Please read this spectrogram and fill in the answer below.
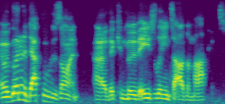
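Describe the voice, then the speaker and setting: Speaking very fast, a man with an Australian accent uses a medium pitch. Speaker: startup founder. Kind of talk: sales pitch.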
